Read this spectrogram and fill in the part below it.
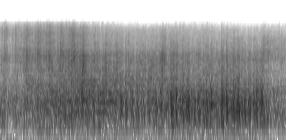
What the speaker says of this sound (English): A Streamline Pacific heads a passenger train out of Milwaukee.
